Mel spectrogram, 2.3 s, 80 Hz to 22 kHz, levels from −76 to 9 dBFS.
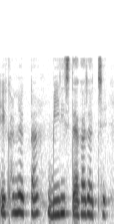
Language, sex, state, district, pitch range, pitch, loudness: Bengali, female, West Bengal, Cooch Behar, 255-280 Hz, 265 Hz, -15 LUFS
